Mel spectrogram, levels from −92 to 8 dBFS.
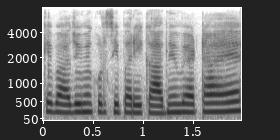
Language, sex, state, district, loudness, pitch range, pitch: Hindi, female, Uttar Pradesh, Deoria, -14 LUFS, 215-230 Hz, 220 Hz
